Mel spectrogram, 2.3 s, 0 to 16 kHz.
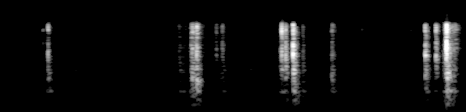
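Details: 2005 Opel Vectra C, under airbag area of dash, while removing panel: sharp plastic clicks in irregular bursts, about four in under three seconds; HVAC flap actuator clicking, suspected stripped gear.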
